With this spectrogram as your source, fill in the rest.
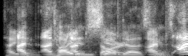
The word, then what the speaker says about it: Titans: Titans, Equitable, Creighton, and who knows how many other things there Titans. What are we doing? are. It sounds like there's a D when you say it. Titans. I'm Titans, yeah, it sorry.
